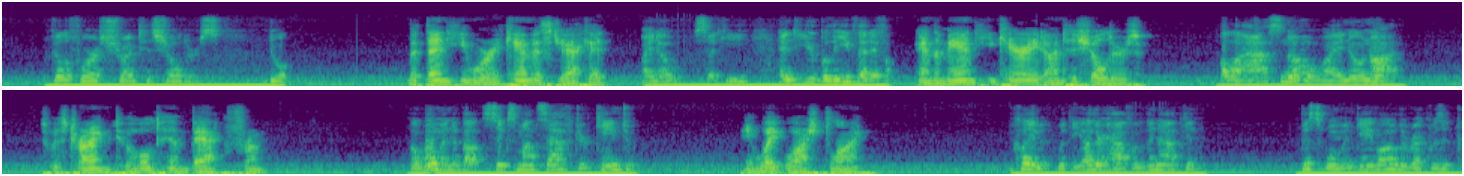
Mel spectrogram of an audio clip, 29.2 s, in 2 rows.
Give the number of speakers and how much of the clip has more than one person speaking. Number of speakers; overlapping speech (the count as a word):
two, no overlap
